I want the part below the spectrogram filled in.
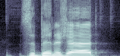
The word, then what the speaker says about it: Zibanejad: If you want to talk about bad trades, Derek Brassard for Mika Zibanejad, right? – Yeah. – At the time, it didn't even make sense. – Yeah, I wasn't a fan of it at the time, dude, at all. – Zibanejad, I'm saying that right? – Yeah.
